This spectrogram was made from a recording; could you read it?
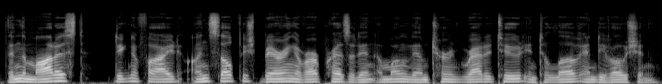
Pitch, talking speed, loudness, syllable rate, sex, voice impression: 120 Hz, 155 wpm, -19 LUFS, 5.4 syllables/s, male, masculine, middle-aged, tensed, slightly powerful, slightly dark, slightly hard, cool, sincere, calm, mature, reassuring, wild, kind, slightly modest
